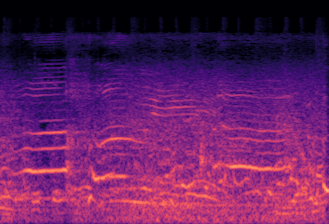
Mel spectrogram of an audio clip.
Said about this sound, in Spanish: Este es el sonido del llanto desconsolado de niños que presume, o se sabe más bien de seguro, que a estos niños les dan una un sándwich de boloñesa al día, a cada niño un sándwich de boloñesa al día, entonces muchísimos están desnutridos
